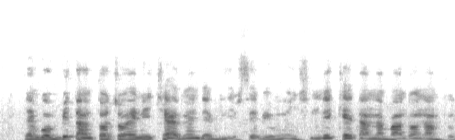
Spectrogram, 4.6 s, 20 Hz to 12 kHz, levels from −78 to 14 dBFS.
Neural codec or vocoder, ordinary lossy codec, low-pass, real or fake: none; Opus, 24 kbps; 7.2 kHz; real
